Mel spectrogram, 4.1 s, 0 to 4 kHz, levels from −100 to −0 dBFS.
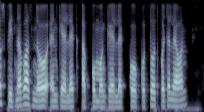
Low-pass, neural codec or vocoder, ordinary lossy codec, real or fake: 3.6 kHz; none; none; real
